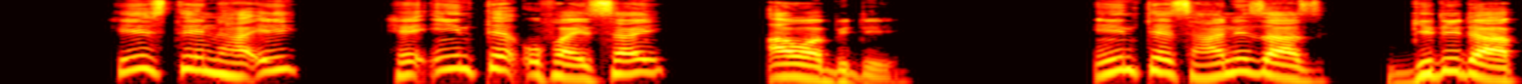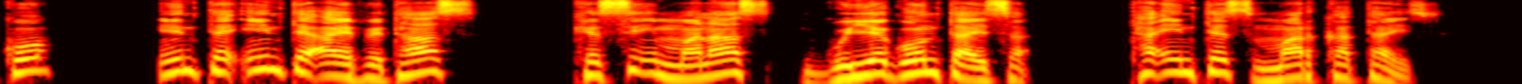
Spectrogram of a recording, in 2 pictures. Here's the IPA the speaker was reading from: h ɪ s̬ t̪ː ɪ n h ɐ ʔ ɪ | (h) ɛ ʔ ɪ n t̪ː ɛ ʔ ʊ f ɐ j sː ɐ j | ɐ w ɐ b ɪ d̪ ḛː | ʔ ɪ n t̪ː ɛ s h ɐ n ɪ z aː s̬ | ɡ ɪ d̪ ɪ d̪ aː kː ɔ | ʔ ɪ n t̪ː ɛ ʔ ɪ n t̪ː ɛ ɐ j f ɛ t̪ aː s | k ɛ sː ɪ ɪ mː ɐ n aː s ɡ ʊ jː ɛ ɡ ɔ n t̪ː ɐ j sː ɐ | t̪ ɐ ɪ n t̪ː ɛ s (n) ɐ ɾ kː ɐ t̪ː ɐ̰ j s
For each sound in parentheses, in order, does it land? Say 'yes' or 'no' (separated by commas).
yes, no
